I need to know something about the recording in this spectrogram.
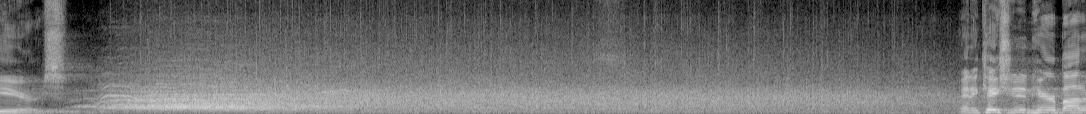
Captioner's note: applause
